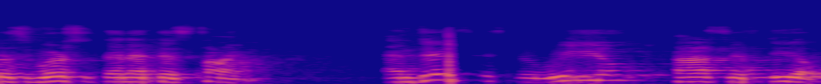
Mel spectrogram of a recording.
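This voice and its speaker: This is a man speaking. He has a German accent. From Bavaria, Germany. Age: 40s. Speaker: company executive. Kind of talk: sales pitch. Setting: webinar. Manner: halting.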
